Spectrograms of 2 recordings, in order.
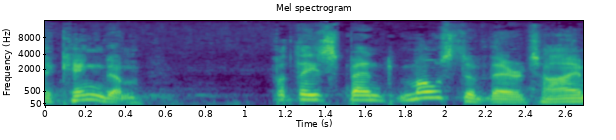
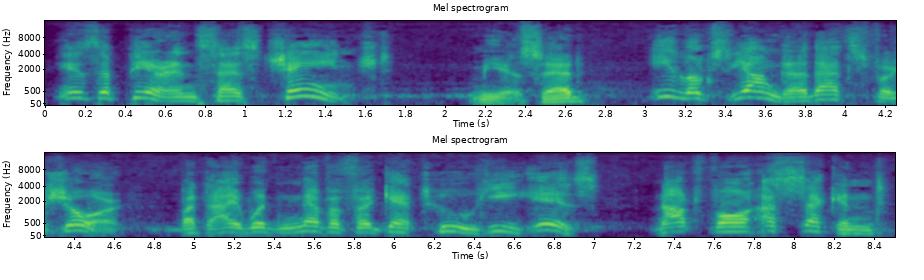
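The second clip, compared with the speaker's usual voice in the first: high, softer woman's voice; Mia's voice; 6 semitones higher, 4 dB quieter than usual. A narrator's reading. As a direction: speak with quiet certainty. Mia speaks of Lenny.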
